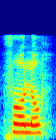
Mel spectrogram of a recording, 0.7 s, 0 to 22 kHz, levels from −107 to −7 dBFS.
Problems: none marked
